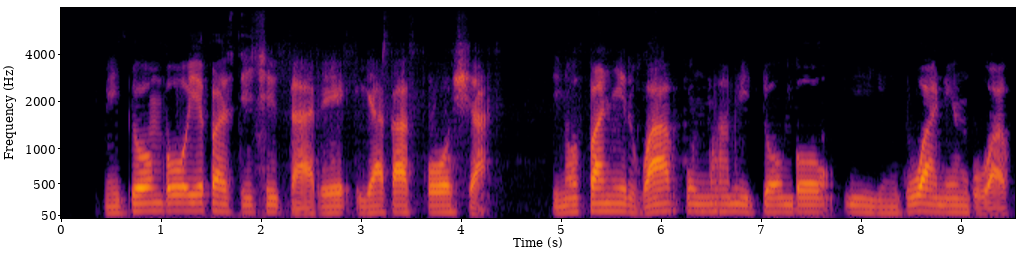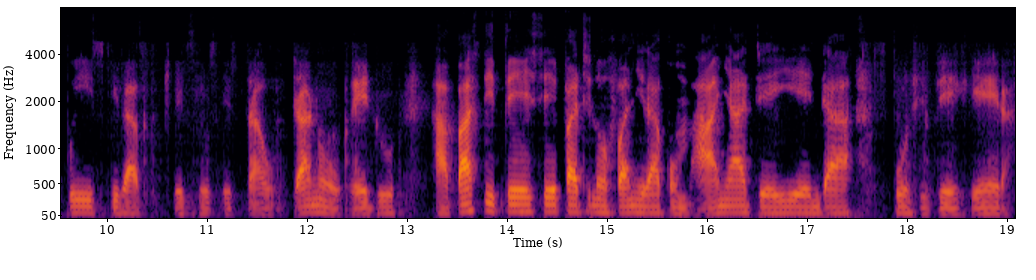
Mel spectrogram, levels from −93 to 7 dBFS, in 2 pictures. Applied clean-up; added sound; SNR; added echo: neural mask model DeepFilterNet 3.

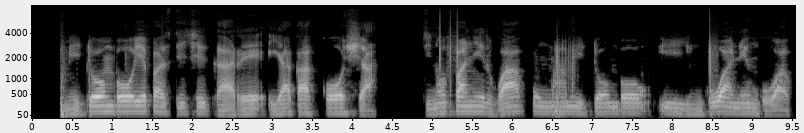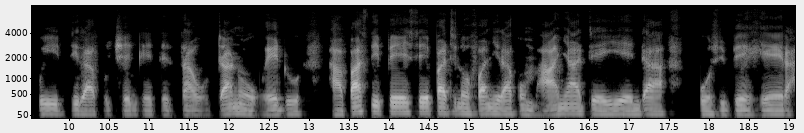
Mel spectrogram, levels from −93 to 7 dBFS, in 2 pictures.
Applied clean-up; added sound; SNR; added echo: none; none; none; none.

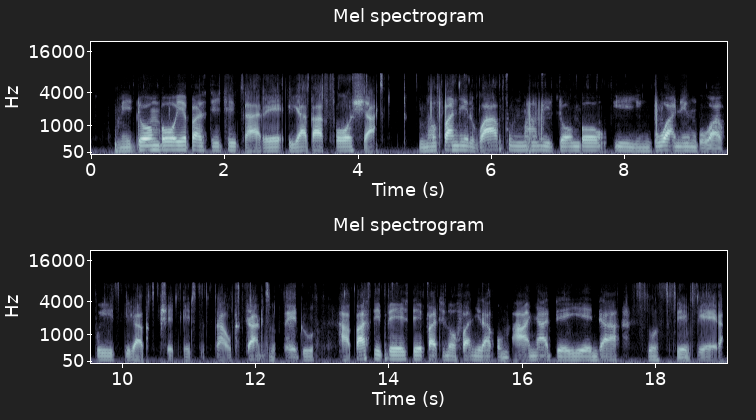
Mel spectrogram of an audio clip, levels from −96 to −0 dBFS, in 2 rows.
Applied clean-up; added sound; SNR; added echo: neural diffusion model UNIVERSE++.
